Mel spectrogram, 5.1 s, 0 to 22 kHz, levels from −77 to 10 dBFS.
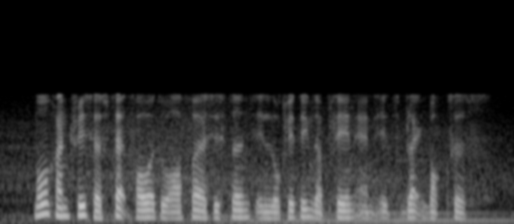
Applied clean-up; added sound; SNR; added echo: none; Truck; 18 dB; none.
